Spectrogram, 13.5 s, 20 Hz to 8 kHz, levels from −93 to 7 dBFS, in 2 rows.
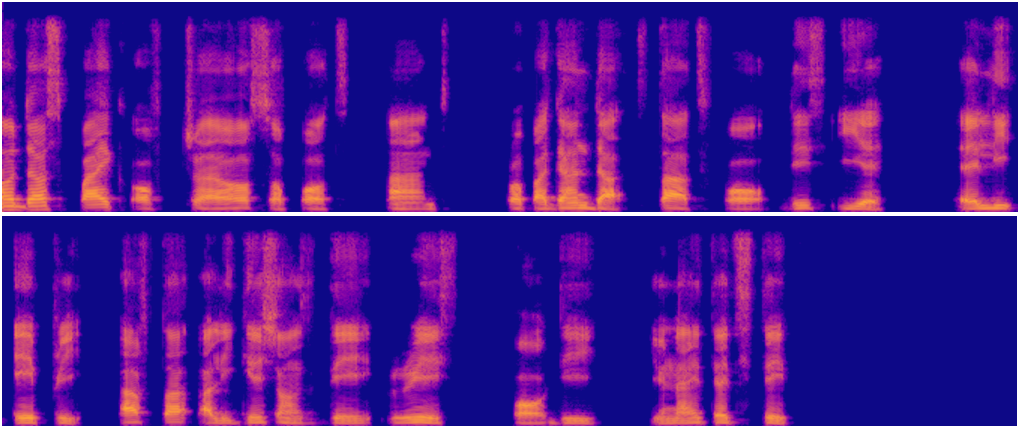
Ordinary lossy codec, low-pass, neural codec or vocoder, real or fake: none; 7.2 kHz; none; real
